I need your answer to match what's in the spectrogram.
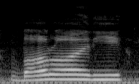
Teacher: The second ra is going to be heavy. And the last ra is going to be light. Darari. So quickly switch from heavy to light.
